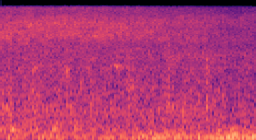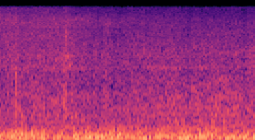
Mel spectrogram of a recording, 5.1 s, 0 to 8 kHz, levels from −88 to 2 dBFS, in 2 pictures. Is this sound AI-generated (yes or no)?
yes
